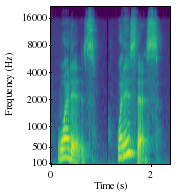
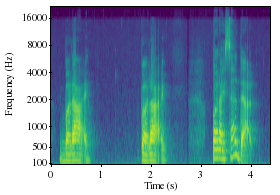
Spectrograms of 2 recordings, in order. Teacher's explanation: A recap on flap T, or the D sound, you're going to hear this quick D sound when the T comes between 2 vowel sounds, whether that's within a word or in between 2 words.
